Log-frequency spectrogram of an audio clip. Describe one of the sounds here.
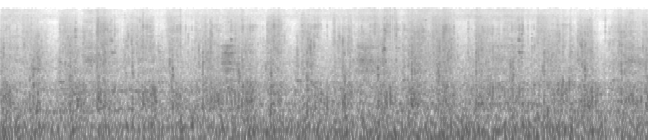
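Footsteps crunch through snow at a walking pace.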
